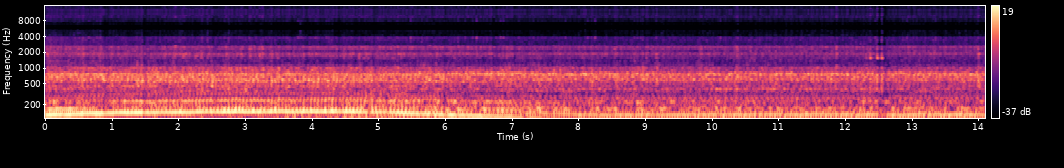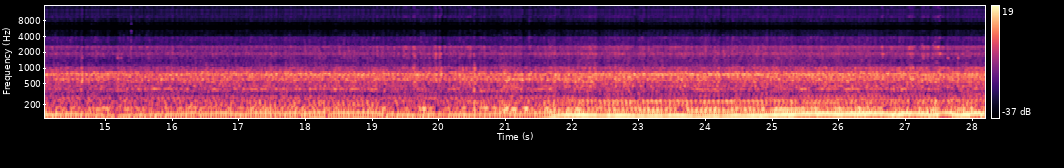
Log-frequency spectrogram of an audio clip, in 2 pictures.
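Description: IMCA Hobby Stock race car's V8 engine heard from inside the cockpit, running steadily at low idle while the car rolls slowly. Its note drops slightly about six seconds in and rises again about twenty-two seconds in.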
